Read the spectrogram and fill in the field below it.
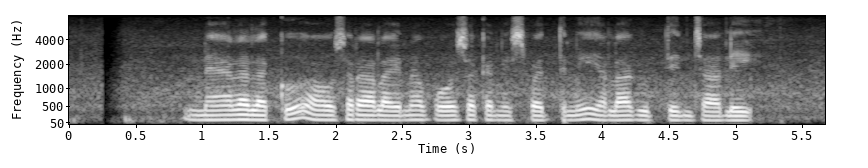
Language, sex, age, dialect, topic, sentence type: Telugu, male, 18-24, Central/Coastal, agriculture, question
